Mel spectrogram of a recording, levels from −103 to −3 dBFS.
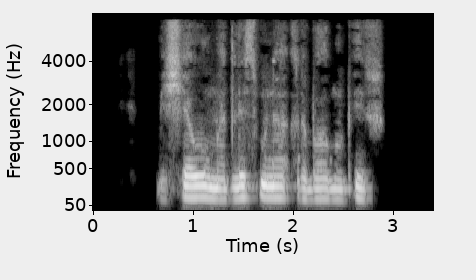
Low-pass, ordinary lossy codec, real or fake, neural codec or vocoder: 7.2 kHz; MP3, 64 kbps; real; none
